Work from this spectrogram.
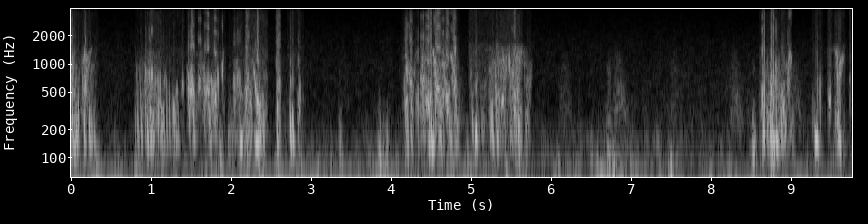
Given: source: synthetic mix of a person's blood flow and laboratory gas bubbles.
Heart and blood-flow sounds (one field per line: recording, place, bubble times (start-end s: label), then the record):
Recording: Doppler ultrasound of blood flow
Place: subclavian vein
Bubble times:
0.00-0.33 s: bubbles
0.79-1.92 s: bubbles
1.96-2.46 s: bubbles
2.55-2.63 s: bubbles
2.69-2.91 s: bubbles
4.12-4.87 s: bubbles
4.96-5.76 s: bubbles
8.59-9.01 s: bubbles
9.25-9.39 s: bubbles
9.44-9.67 s: bubbles
9.71-9.73 s: bubbles
From the record:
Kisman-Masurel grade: 333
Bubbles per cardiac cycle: rolling drumbeat, 9 or more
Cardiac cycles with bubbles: 50 to 99%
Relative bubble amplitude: loud (0.450 to 0.775)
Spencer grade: 3 (all of the cardiac periods contain showers or single bubble signals, but not dominating or overriding the cardiac motion signals)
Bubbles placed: anywhere in the cardiac cycle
